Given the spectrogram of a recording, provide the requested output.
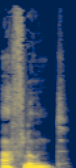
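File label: "affluent", English, uk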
